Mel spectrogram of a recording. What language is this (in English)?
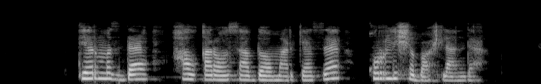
Uzbek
